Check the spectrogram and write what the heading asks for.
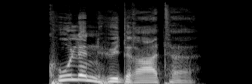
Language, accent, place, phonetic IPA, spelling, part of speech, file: German, Germany, Berlin, [ˈkoːlənhyˌdʁaːtə], Kohlenhydrate, noun, De-Kohlenhydrate.ogg
- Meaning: nominative/accusative/genitive plural of Kohlenhydrat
